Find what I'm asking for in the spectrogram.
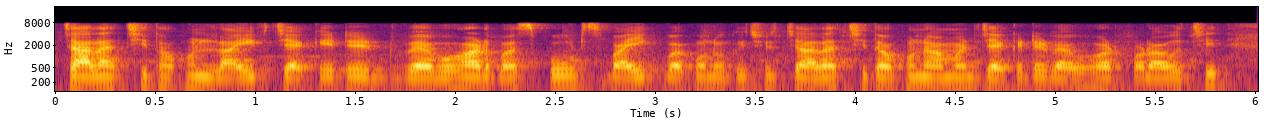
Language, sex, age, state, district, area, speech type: Bengali, male, 18-30, West Bengal, Paschim Bardhaman, urban, spontaneous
